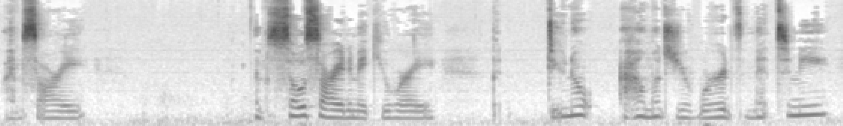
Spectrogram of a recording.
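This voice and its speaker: A woman's voice: on the low side, a little slow, close to an everyday voice. A woman voicing a playful, affectionate and earnest teenage boy in an audiobook story, with noise behind her. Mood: tender, earnest.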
